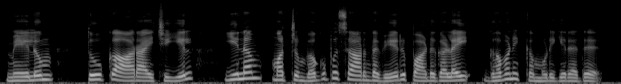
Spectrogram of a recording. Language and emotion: Tamil, neutral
